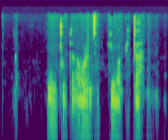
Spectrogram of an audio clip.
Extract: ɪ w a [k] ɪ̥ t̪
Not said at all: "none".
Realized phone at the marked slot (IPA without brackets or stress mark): p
